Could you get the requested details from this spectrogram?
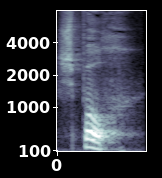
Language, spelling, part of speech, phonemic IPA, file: Dutch, spoog, verb, /spox/, Nl-spoog.ogg
- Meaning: singular past indicative of spugen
